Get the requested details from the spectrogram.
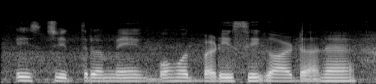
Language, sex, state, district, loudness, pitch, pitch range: Hindi, male, Chhattisgarh, Raipur, -15 LUFS, 155 Hz, 155-160 Hz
